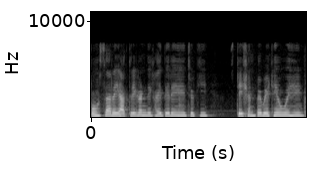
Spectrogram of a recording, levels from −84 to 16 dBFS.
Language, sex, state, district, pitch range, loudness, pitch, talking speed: Hindi, female, Bihar, Gaya, 230-235 Hz, -17 LUFS, 235 Hz, 220 wpm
